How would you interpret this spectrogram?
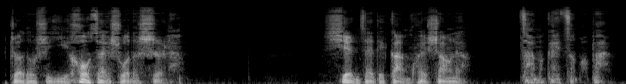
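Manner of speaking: low, soft, pressing practicality; composed Wu, urgent. A narrator's reading. Wu calming Mei's outburst, low and pressing. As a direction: hush the fuss and get down to business.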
